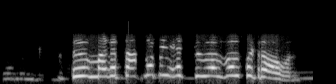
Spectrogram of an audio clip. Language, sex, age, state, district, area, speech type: Kashmiri, female, 30-45, Jammu and Kashmir, Srinagar, urban, conversation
